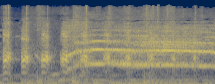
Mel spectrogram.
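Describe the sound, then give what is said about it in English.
A person's voice imitating a goat's scream: a few choppy, bleating bursts lead into a loud, high, strained cry that wavers and is held for well over a second. “I still need one goat scream.”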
